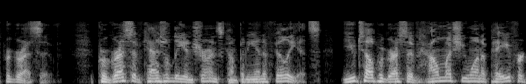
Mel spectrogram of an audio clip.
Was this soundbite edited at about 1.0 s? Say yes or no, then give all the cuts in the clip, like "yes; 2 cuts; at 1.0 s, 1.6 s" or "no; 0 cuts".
no; 1 cut; at 3.3 s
